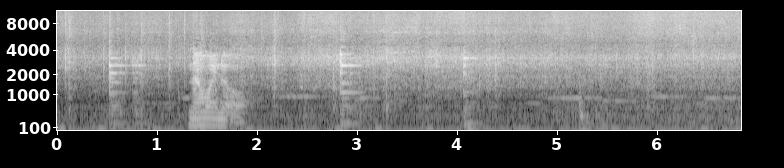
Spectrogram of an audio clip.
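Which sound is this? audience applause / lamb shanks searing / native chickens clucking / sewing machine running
lamb shanks searing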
